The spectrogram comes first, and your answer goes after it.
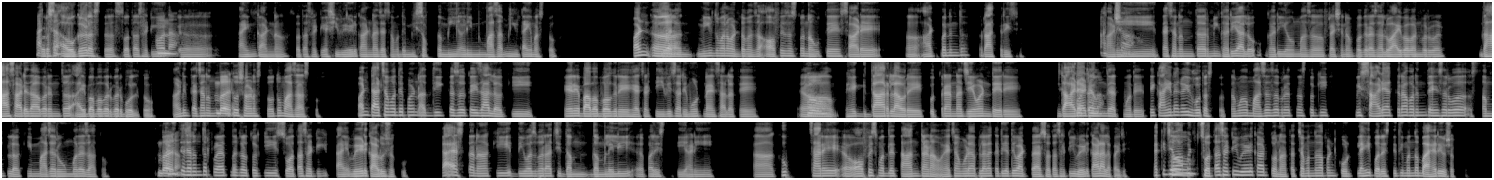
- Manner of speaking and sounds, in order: in English: "मी"; in English: "फ्रेशन अप"; in English: "रिमोट"; tapping
- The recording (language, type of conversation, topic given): Marathi, podcast, फक्त स्वतःसाठी वेळ कसा काढता आणि घरही कसे सांभाळता?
